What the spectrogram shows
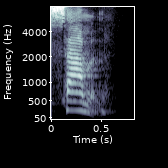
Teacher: the L is actually silent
